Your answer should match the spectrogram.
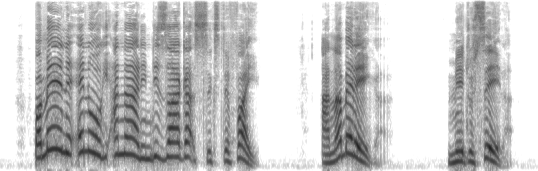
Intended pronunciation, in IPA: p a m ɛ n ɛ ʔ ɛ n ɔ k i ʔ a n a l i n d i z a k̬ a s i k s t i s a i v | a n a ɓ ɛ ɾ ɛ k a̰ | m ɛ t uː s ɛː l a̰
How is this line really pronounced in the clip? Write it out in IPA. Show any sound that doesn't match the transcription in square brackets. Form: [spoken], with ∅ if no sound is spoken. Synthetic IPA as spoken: p a m ɛ n ɛ ʔ ɛ n ɔ k i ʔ a n a l i n d i z a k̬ a s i k s t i [f] a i v | a n a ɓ ɛ ɾ ɛ k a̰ | m ɛ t [u] s ɛː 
